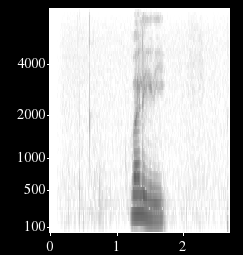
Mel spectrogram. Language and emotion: Russian, neutral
